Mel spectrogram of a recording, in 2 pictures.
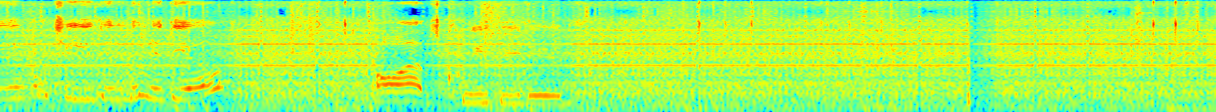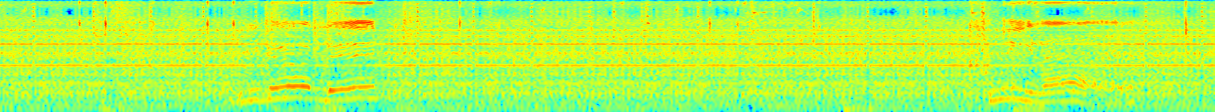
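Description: Steady game music plays throughout.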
